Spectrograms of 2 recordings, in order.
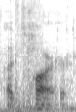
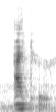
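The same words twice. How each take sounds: First: The word is said with an American pronunciation. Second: The word is said with a British pronunciation. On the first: This is the way the speaker habitually says it. "I pronounce it Atar because I am a plebeian" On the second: This may be the proper way to say it. "perhaps it is the confounding Atar"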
